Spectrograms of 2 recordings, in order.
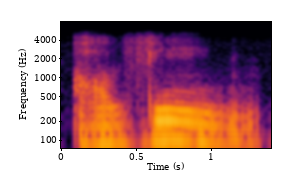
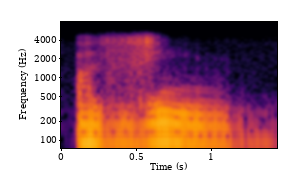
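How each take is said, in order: First: The middle consonant is a soft 'dh' sound. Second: The middle consonant is a buzzing 'z' sound. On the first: "like a DH sound or a TH sound" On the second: "or Azim"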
